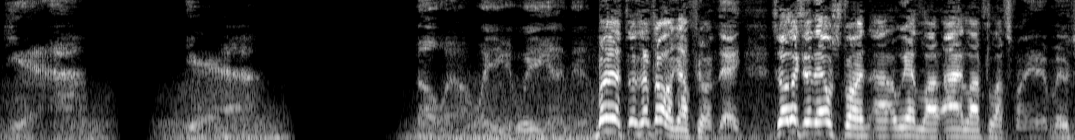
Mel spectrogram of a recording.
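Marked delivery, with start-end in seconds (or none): 0.0-5.9 very low, soft murmur; resigned. Real, not acted. Late driver accepting the traffic, real quiet resignation. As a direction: shrug it off quietly, voice dropped.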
